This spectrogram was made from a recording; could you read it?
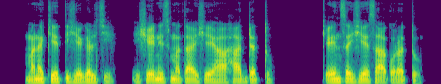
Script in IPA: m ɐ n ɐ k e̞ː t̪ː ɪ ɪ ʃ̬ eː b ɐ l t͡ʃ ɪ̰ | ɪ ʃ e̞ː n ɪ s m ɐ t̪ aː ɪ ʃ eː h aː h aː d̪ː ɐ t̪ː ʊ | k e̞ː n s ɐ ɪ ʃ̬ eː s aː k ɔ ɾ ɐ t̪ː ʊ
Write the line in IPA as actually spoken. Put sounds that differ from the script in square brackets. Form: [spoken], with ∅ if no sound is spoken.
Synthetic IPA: m ɐ n ɐ k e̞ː t̪ː ɪ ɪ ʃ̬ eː [ɡ] ɐ l t͡ʃ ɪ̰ | ɪ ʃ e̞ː n ɪ s m ɐ t̪ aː ɪ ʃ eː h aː h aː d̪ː ɐ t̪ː ʊ | [kʼ] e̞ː n s ɐ ɪ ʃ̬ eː s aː [kʼ] ɔ ɾ ɐ t̪ː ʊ

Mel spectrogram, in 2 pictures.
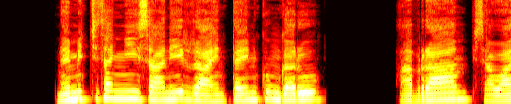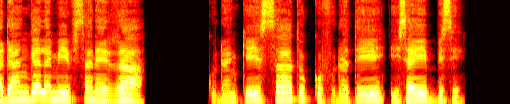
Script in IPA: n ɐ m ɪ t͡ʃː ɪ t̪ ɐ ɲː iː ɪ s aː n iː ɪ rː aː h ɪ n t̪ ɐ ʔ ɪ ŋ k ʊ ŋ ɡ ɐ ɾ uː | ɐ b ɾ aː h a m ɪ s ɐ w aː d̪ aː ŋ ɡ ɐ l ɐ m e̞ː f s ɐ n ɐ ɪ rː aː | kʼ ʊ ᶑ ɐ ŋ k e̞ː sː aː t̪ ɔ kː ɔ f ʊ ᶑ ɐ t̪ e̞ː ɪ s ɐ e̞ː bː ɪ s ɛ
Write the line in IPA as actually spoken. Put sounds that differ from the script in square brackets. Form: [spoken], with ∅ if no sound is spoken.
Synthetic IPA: n ɐ m ɪ t͡ʃː ɪ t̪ ɐ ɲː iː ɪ s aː n iː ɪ rː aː h ɪ n t̪ ɐ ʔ ɪ ŋ k ʊ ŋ ɡ ɐ ɾ uː | ɐ b ɾ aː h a m ɪ s ɐ w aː d̪ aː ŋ ɡ ɐ l ɐ m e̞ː f s ɐ n ɐ ɪ rː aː | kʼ ʊ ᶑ ɐ ŋ k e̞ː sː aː t̪ ɔ kː ɔ f ʊ ᶑ ɐ t̪ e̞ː ɪ s ɐ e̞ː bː ɪ s ɛ

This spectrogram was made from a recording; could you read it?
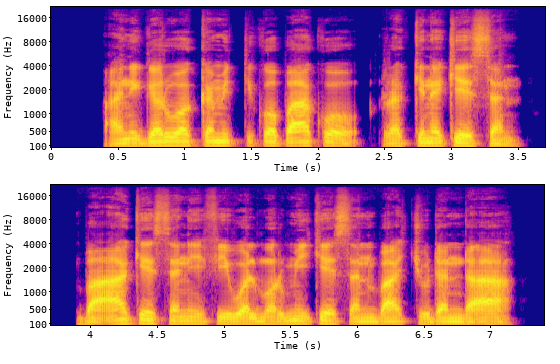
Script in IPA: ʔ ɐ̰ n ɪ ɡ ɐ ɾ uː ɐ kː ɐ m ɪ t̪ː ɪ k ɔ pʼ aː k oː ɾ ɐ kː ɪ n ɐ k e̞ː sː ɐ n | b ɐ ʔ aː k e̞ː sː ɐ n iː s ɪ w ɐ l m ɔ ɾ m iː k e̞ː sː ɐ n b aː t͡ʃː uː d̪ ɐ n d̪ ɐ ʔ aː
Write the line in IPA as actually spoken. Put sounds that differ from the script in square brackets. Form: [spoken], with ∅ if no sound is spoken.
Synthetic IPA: ʔ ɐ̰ n ɪ ɡ ɐ ɾ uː ɐ kː ɐ m ɪ t̪ː ɪ k ɔ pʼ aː k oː ɾ ɐ kː ɪ n ɐ k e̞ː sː ɐ n | b ɐ ʔ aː k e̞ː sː ɐ n iː [f] ɪ w ɐ l m ɔ ɾ m iː k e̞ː sː ɐ n b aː t͡ʃː uː d̪ ɐ n d̪ ɐ ʔ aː

